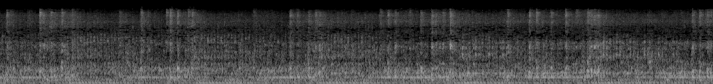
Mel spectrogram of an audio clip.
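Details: Opel Meriva, cold engine at idle: irregular sharp crackles popping over an uneven idle, only when cold or at very low revs, stops once warm; noise localised to one side, cause unknown.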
